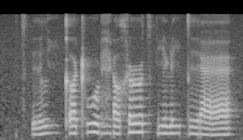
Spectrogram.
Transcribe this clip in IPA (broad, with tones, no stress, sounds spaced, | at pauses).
t͡sʼ ɪ˩˧ l i̤˧ kʼ ʌ˧ ʈʰ u˥˧ ɽ ɛ̤˥˧ ɽ ʌ˩˧ x ɽ ə˞˥ t͡sʼ i˧ ɳ i˧ t̪ ɪ˧ ɾ æ˩˧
